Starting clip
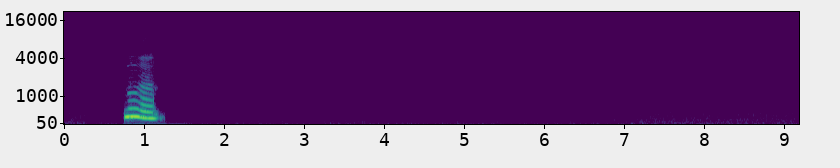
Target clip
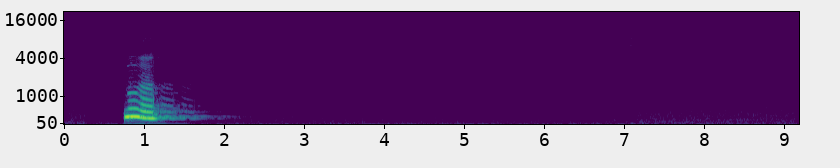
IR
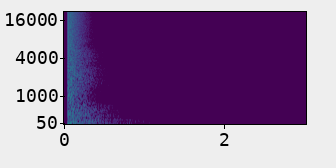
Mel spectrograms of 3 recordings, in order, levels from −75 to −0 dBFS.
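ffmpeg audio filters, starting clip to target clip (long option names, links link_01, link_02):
-filter_complex "[0:a]asplit=2[link_01][link_02];[link_02]adelay=256,lowpass=frequency=3600:poles=1,volume=-22dB,asplit=2[link_03][link_04];[link_04]adelay=256,lowpass=frequency=3600:poles=1,volume=0.3[link_05];[link_01][link_03][link_05]amix=inputs=3:normalize=0,asplit=2[link_06][link_07];[1:a]atrim=start_sample=2205[link_08];[link_07][link_08]afir=irnorm=-1:irlink=0,volume=-26dB[link_09];[link_06][link_09]amix=inputs=2:normalize=0,volume=1.5dB"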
